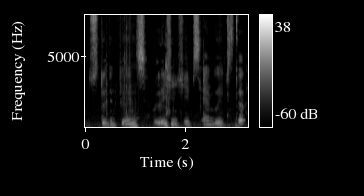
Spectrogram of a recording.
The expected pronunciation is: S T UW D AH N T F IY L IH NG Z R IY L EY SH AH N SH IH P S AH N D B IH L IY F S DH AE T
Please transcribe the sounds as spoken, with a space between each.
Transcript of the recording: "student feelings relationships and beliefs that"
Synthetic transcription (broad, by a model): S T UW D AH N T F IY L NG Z R IY L EY SH AH N SH IH P S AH N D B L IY P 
